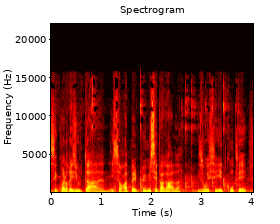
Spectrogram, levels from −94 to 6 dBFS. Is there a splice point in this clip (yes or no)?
no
